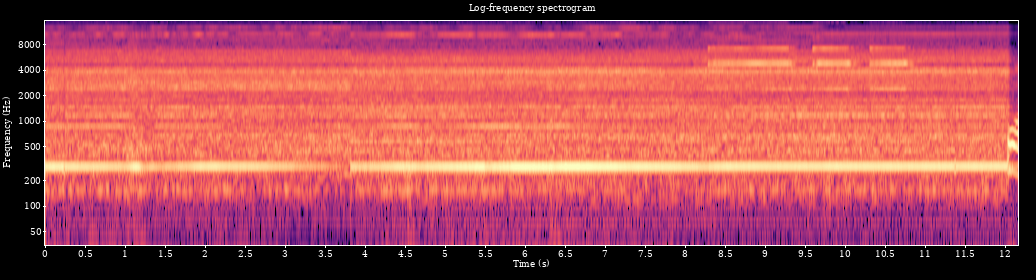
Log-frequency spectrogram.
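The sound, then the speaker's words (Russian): A HOBOT 298 window-cleaning robot's suction motor whirs steadily as it moves over window glass, a constant vacuum-like drone with a low hum that holds for the whole stretch, with no voices. “Робот для мойки окон HOBOT 2”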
